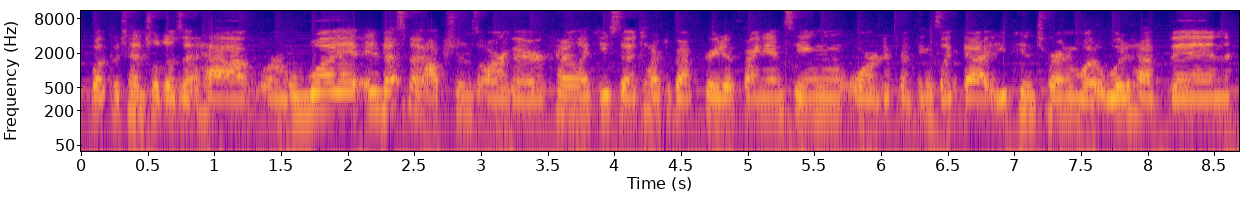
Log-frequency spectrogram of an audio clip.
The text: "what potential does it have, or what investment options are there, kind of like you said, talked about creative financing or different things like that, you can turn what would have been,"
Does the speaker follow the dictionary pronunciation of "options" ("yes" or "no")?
yes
